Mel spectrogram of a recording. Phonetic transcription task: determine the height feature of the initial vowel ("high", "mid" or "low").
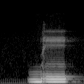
high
